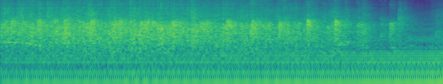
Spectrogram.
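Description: An audience applauds steadily and warmly for a few seconds, with dense clapping that fades slightly toward the end.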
